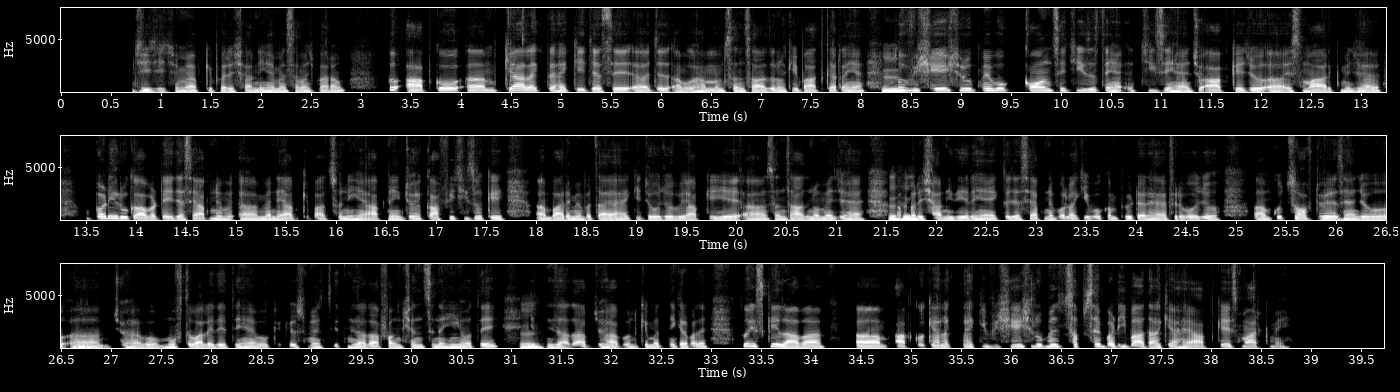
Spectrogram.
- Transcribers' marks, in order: tapping; in English: "सॉफ्टवेयर्स"; in English: "फंक्शन्स"
- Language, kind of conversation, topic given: Hindi, advice, सीमित संसाधनों के बावजूद मैं अपनी रचनात्मकता कैसे बढ़ा सकता/सकती हूँ?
